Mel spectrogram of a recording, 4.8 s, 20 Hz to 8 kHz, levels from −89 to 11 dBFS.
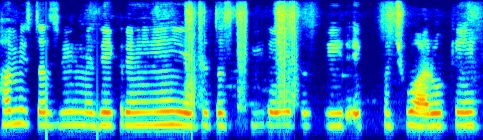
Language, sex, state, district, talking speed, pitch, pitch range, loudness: Hindi, female, Uttar Pradesh, Jyotiba Phule Nagar, 210 wpm, 245 Hz, 235-255 Hz, -19 LUFS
